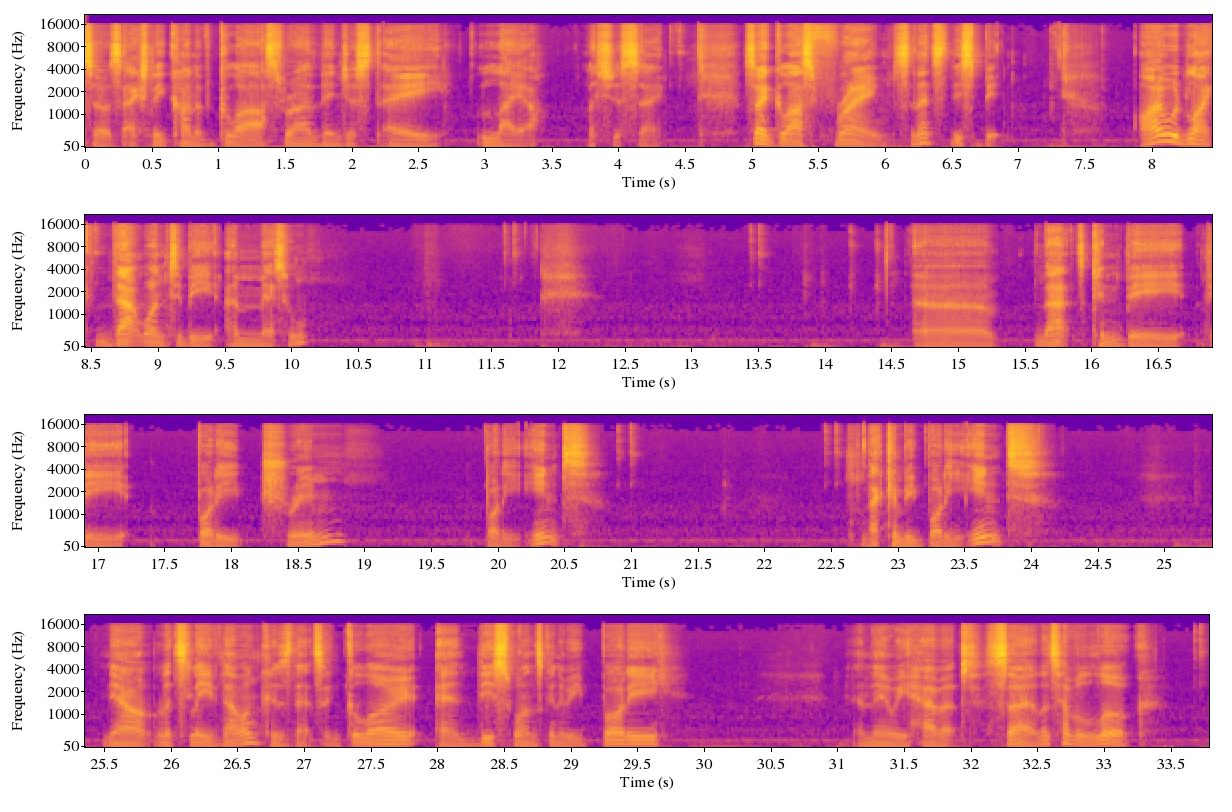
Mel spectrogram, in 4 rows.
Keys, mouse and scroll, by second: 5.1-6.4 drag, 5.2 z, 6.0 z, 6.7 z, 13.5 right click, 13.9 z, 14.5 z, 20.9-27.5 drag, 25.1 z, 26.9 z, 27.6 z, 31.1 z, 31.3 z, 33.0 click.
